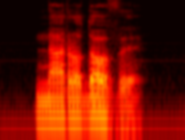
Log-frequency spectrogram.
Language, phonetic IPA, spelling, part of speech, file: Polish, [ˌnarɔˈdɔvɨ], narodowy, adjective, Pl-narodowy.ogg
